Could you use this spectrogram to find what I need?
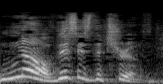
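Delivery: firm, slow claim of truth; first claimant. Pretend. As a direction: state it like the first preacher. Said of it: "both said".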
